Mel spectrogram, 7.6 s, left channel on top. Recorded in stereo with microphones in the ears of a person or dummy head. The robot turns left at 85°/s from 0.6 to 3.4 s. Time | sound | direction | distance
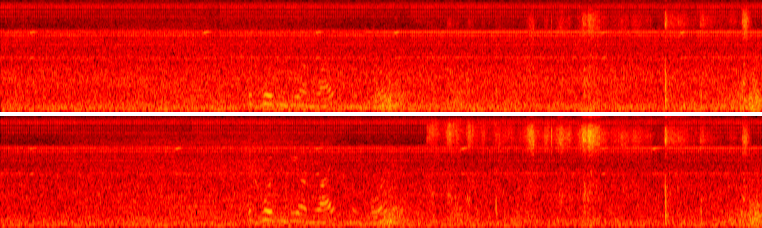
2.5 | a woman speaking | 50° right | ?
4.3 | running footsteps | 50° right (ahead or behind) | ?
